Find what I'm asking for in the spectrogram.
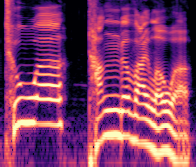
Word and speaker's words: Tua Tagovailoa: When we come back, we're going to hear from Dolphins quarterback Tua Tagovailoa.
